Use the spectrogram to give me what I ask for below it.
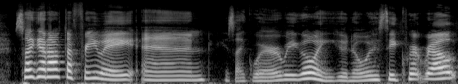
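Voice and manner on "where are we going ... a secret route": dopey, goofy cartoon bear voice. Speaker retelling what he asked after they left the freeway, Yogi Bear voice. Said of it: "do I talk like, Yogi Bear?".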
